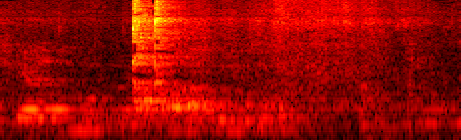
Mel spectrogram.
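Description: A sharp metallic clink about two-thirds of a second in, ringing briefly as it fades: a clothes hanger knocking against a metal clothing rail.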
